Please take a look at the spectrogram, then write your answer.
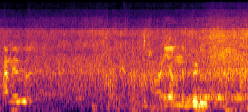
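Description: Wind and surf roar steadily along the rocky seashore at Mahuva, a broad wash of waves and gusts that stays up close while people talk over it.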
